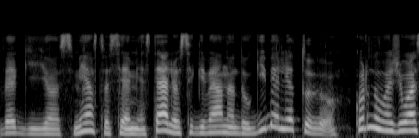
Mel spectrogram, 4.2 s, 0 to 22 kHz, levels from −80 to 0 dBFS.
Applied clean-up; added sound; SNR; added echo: none; none; none; none.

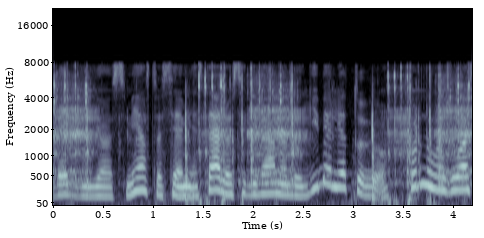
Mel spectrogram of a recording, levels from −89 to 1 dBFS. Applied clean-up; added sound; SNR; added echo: none; Telephone; 4 dB; none.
